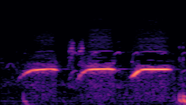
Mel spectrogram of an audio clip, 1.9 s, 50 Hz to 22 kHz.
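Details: A sombre greenbul at sunrise on April 28 in African bush, amid a mixed bird party, gives three clear whistled notes, each sliding up and then holding steady, about half a second apart, with brief chatter from another bird between.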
